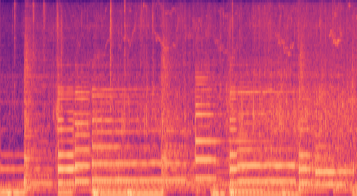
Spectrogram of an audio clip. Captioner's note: bike gears click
